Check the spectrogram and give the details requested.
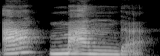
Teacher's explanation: a gente tem que cuidar para pronunciar o A bem aberto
